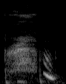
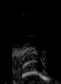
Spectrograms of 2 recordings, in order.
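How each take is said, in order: First: Breathless, voiceless strangled cry; a gone voice croaking the name. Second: High, cracking cry of a name; a desperate voice that breaks high; strangled voice. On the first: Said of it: "her voice sounds so gone". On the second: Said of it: "me trying to imitate how Jennifer Lawrence says it". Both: Retold or imitated.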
